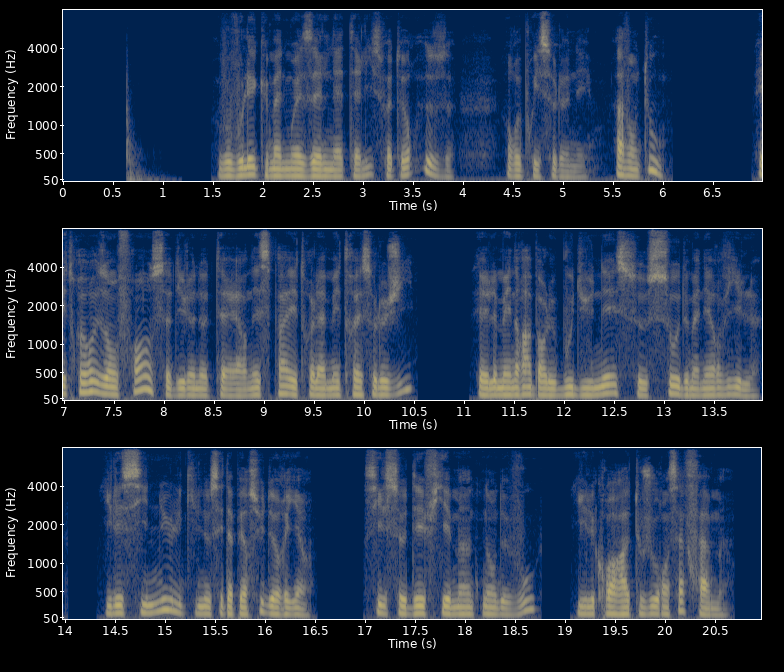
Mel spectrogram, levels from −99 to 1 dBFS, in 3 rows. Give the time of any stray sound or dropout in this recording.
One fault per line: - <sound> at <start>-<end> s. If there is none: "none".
- thud at 0.6-1.2 s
